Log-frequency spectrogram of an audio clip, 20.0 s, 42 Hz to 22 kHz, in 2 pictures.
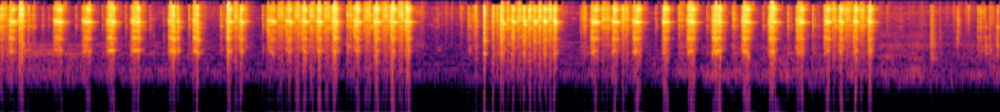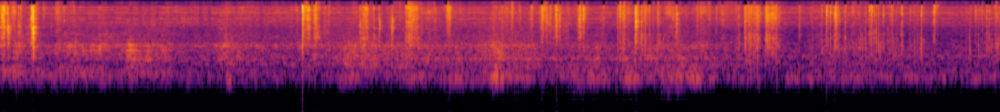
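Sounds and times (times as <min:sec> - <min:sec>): file stroking steel: 0:00.0 - 0:08.8.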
